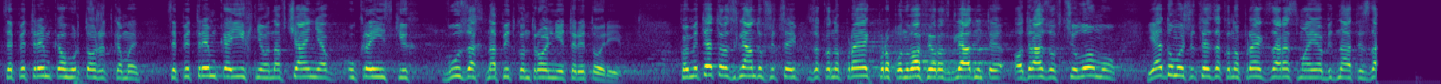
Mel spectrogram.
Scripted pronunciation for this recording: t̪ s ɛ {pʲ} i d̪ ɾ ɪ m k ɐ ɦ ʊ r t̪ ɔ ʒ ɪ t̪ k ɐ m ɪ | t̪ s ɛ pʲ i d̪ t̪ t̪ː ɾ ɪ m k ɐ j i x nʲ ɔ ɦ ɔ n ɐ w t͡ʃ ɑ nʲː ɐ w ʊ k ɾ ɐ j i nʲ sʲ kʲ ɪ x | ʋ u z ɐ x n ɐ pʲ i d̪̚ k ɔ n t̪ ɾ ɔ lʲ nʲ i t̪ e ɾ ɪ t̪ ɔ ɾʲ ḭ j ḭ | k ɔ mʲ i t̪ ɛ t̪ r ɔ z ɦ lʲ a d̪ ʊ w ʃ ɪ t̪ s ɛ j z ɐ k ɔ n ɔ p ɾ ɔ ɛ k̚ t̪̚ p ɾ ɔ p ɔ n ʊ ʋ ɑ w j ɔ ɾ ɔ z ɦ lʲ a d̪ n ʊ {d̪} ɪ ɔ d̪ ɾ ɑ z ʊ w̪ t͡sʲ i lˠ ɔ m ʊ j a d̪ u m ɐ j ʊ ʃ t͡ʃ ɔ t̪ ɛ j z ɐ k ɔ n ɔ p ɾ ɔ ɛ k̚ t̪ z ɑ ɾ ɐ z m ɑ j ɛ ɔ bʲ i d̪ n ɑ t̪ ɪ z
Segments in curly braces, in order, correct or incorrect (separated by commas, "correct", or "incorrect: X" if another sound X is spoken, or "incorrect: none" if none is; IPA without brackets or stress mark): correct, incorrect: t̪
